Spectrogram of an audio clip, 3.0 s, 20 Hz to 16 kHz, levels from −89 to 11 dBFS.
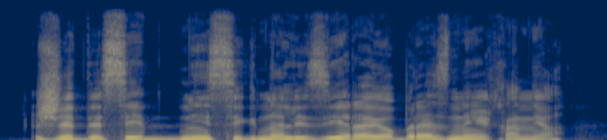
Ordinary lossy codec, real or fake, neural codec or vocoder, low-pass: none; real; none; 14.4 kHz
